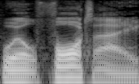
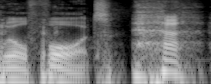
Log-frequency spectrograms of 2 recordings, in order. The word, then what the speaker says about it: Will Forte: we've recorded that episode I now know it's pronounced Will Forte yeah and not will fought well I like Will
